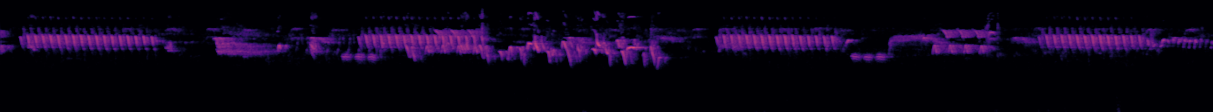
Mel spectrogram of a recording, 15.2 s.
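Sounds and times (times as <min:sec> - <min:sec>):
birds chirping: 0:00.0 - 0:15.1.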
